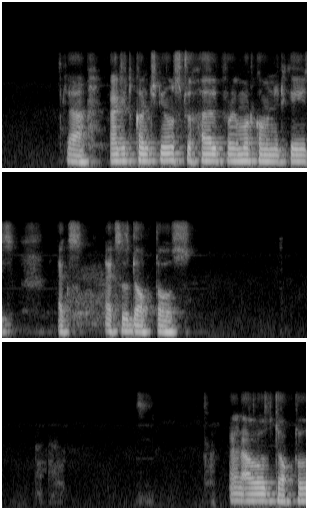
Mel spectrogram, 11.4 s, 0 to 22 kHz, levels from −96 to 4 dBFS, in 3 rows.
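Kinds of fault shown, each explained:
AMR comfort noise: at 0.0, 6.37, 7.31, 8.17, 8.43, 9.51 and 10.33 s, the phone judged the talker silent and stopped sending speech frames for 20 ms to 0.9 s. The receiver substituted smooth synthetic noise, which switches in and out against the real background.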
